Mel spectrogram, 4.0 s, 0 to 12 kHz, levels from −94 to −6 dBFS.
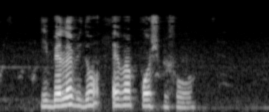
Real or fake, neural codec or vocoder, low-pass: real; none; 7.2 kHz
